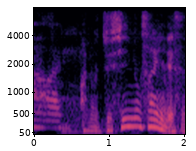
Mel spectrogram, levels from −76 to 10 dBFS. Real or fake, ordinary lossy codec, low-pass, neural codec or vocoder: fake; none; 7.2 kHz; codec, 44.1 kHz, 7.8 kbps, DAC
